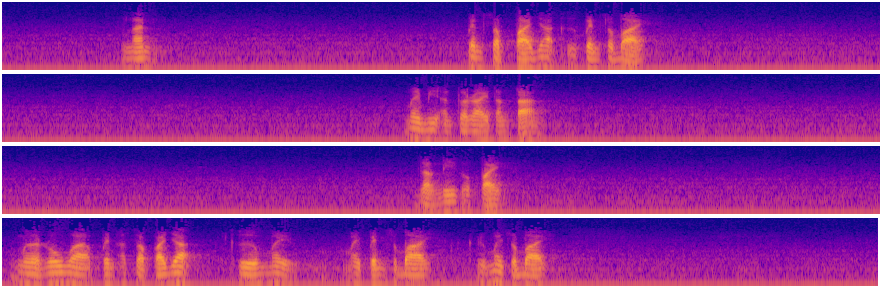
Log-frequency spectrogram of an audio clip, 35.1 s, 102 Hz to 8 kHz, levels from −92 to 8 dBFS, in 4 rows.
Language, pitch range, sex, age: Thai, 105-110 Hz, male, 60-79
